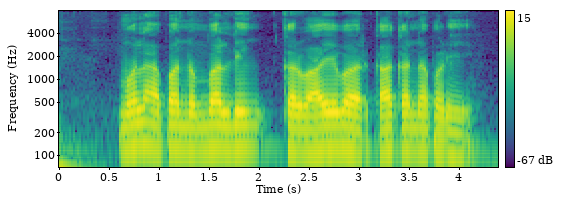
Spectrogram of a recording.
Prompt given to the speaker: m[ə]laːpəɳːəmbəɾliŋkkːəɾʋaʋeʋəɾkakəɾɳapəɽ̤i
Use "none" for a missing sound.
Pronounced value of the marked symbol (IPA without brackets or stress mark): ə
